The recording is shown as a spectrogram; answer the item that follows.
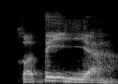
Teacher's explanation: Bacaannya kita idghamkan hamzah kepada huruf ya. Ibdalkan hamzah kepada ya, lepas tu kita idghamkan ya yang pertama itu ke dalam ya yang telah diibdalkan itu.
